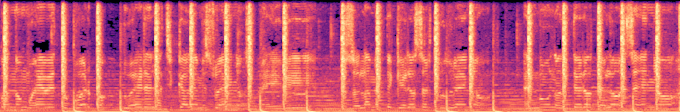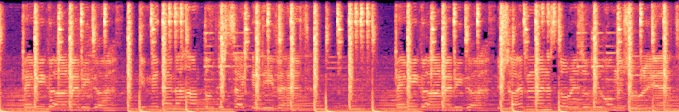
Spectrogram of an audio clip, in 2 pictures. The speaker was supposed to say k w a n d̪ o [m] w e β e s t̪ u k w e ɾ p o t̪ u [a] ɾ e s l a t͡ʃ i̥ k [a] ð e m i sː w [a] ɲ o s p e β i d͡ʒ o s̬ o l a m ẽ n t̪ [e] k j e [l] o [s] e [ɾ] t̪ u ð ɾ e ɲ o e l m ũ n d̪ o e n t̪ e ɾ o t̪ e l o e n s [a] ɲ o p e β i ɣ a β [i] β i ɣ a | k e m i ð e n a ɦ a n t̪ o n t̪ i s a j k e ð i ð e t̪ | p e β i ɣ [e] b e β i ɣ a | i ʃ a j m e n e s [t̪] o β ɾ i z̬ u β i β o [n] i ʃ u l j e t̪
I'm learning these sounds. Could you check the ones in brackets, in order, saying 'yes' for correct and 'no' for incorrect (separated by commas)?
yes, no, yes, no, yes, no, yes, yes, no, no, no, yes, no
